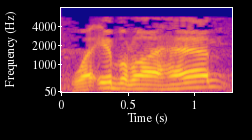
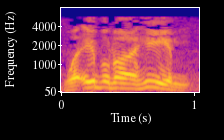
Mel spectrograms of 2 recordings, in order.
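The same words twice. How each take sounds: First: وإبراهام with a long aa before the final m; alif form. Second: وإبراهيم with a long ee before the final m; yaa form. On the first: Sheikh listing two dialect forms, alif form. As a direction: say وإبراهام with aa in the last syllable. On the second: Sheikh listing two dialect forms, yaa form. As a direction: say وإبراهيم with ee in the last syllable. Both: Shown as a demonstration. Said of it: "لغتان".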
